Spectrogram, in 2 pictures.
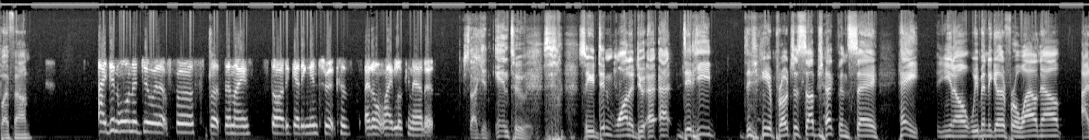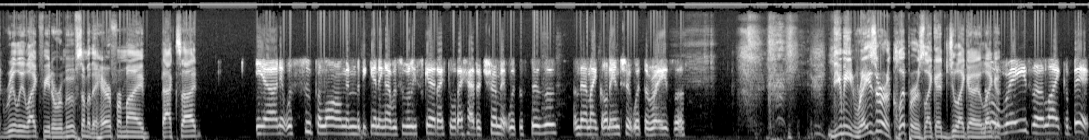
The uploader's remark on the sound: on the phone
